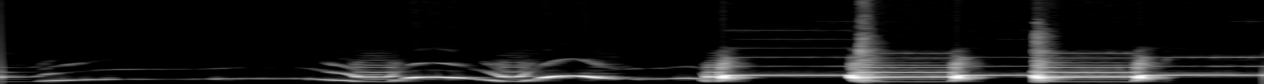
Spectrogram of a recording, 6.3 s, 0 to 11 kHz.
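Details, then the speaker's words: Minelab GP-3000 metal detector under repair, with an oscilloscope on the suspect channel: a wavering tone, then three clean, steady, second-long beeps as a screwdriver crosses the coil, the normal target response. Sensitive mode still gives no audio. "it's doing exactly what it's meant to do."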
